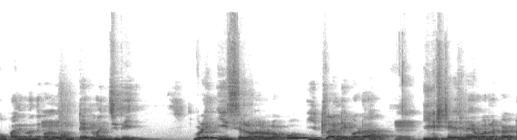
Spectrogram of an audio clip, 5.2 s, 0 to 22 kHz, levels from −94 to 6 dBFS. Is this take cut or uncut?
uncut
